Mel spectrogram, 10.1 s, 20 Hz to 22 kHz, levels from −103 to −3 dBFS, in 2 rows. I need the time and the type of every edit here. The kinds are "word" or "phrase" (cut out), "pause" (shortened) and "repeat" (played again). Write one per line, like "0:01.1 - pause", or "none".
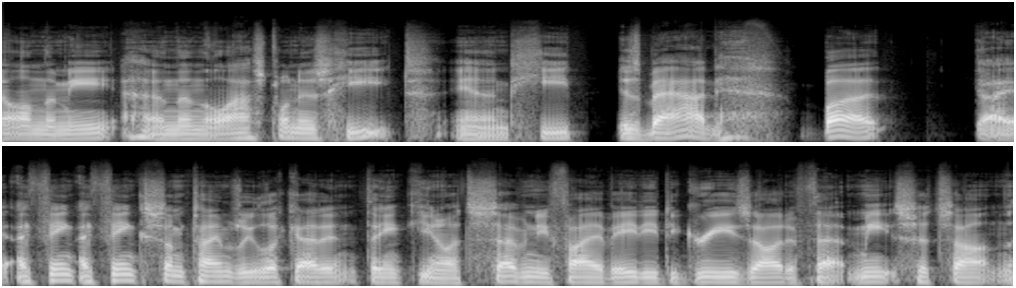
0:02.9 - word
0:04.6 - pause
0:05.4 - repeat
